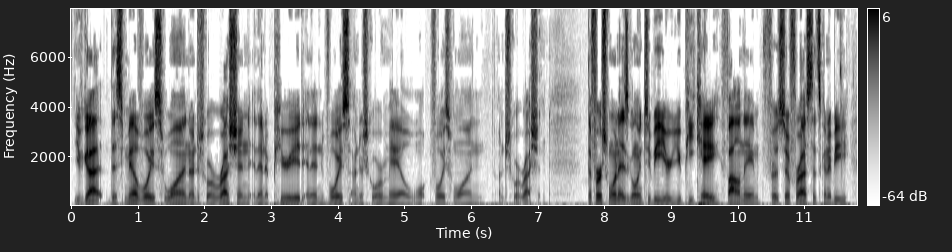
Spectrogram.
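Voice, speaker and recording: A man presenting a casual, step-by-step software tutorial in an informal, explanatory way. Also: rumbling low, normal speed, clean tone, no echo.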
